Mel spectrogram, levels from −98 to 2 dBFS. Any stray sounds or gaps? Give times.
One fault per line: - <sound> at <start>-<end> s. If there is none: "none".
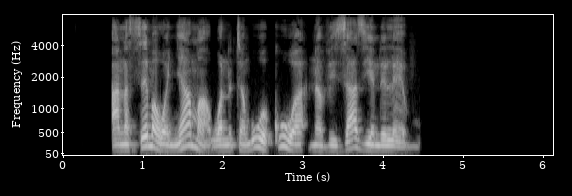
none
